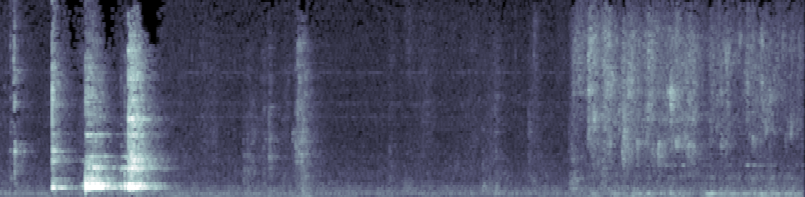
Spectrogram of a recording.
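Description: Liquid from canned green beans drains into a cooking pan: a few sharp splashes and clunks at first, then a quieter, continuous pouring trickle close by.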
